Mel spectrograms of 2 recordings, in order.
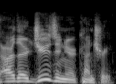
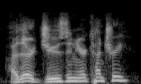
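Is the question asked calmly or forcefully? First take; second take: forcefully; calmly. First: The question is asked in a forceful voice. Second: The question is asked in a calm voice.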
